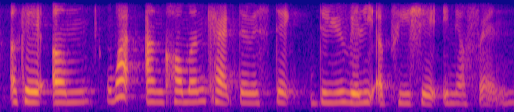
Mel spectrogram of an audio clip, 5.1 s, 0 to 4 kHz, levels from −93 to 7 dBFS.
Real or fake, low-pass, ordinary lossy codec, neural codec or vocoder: real; 3.6 kHz; none; none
